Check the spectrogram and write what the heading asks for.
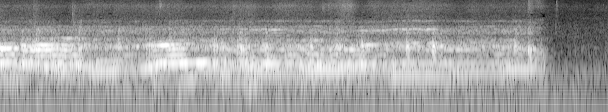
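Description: A Victrola phonograph, which works without electricity or batteries, plays a scratchy old record, tinny music with a steady tune and crackly surface noise, running several seconds before stopping abruptly.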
